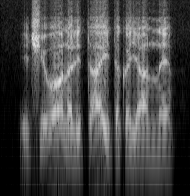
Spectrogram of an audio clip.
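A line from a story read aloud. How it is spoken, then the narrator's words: Displeased grumble. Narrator (Russian): недовольно проворчала Марфа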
